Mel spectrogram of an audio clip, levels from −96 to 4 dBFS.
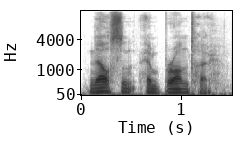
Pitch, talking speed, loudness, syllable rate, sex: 100 Hz, 120 wpm, -17 LUFS, 5.0 syllables/s, male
